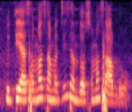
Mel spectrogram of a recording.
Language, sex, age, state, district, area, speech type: Tamil, female, 45-60, Tamil Nadu, Thoothukudi, rural, spontaneous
